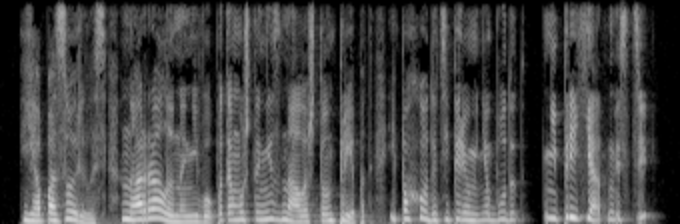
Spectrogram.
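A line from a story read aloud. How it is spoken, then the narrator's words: Sobbing report. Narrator (Russian): Сообщила я и всхлипнула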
